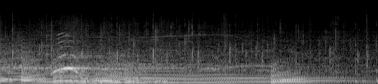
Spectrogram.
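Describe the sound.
An audience applauds steadily for a few seconds, the clapping mixed with loud cheering and whooping voices, and the applause swells again briefly near the end.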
